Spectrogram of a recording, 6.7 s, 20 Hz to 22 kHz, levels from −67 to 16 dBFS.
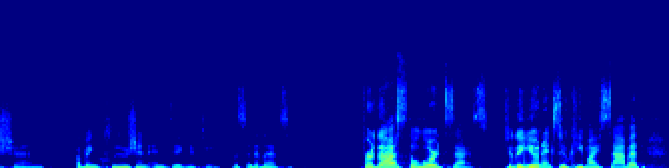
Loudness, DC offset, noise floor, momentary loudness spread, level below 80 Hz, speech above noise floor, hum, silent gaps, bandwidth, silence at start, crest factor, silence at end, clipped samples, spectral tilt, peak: -31 LUFS; under 0.1%; -75 dBFS; 20 LU; -66 dBFS; 42 dB; none; none; 15.5 kHz; 0 s; 22 dB; 0.1 s; under 0.1%; -4.5 dB/octave; -12 dBFS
